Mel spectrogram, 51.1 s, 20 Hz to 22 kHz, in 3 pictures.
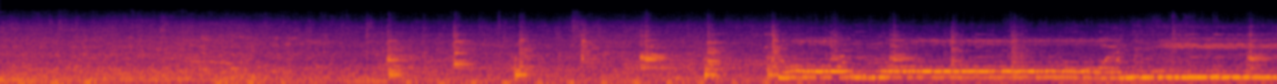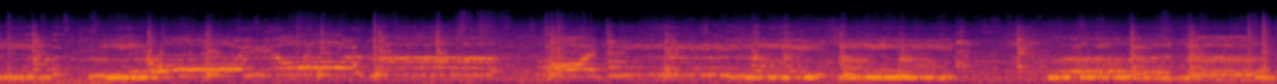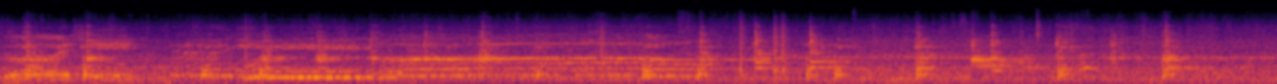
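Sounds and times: plucked string instrument notes: 0:00.0 - 0:51.0.

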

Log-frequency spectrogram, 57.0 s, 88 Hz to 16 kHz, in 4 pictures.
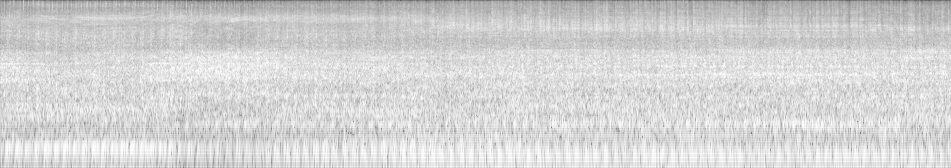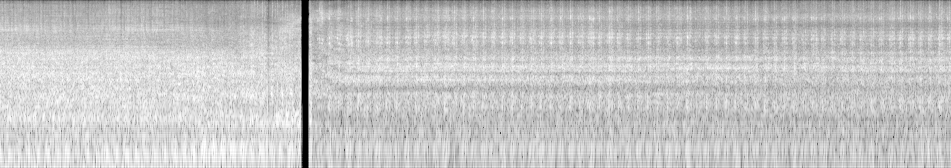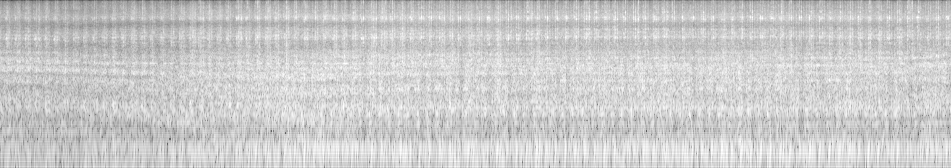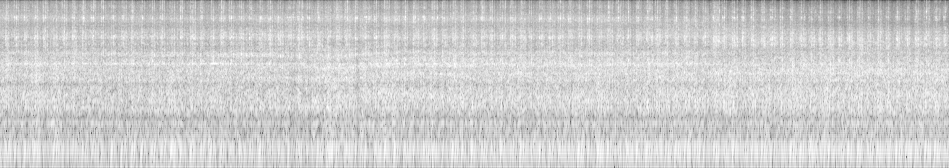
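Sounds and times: diesel tractor engine idling: 0:00.0 - 0:57.0.

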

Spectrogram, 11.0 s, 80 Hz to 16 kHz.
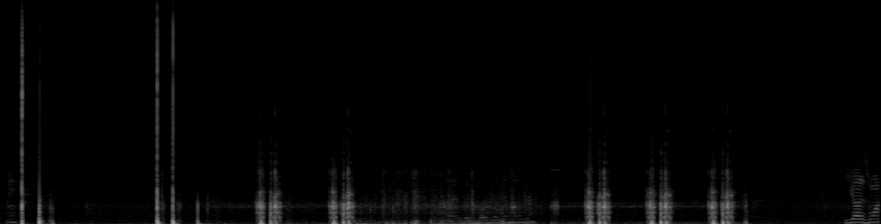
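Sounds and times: camera shutter clicking: 0:03.2 - 0:04.5, 0:07.4 - 0:09.3.

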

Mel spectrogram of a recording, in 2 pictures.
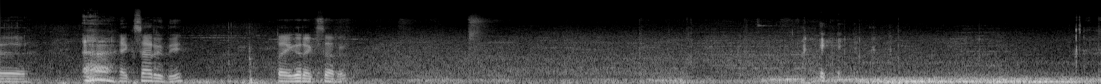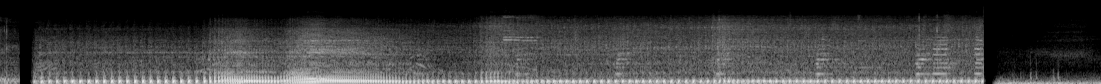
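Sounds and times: motorcycle engine idling and revving: 0:06.4 - 0:20.9.

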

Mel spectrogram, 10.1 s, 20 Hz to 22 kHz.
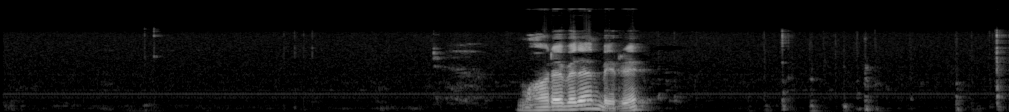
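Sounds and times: faint steady hum: 0:00.1 - 0:10.0
faint clicks: 0:01.4 - 0:01.7, 0:02.8 - 0:03.3.

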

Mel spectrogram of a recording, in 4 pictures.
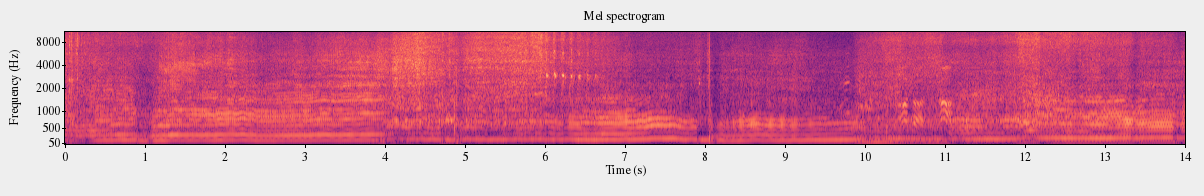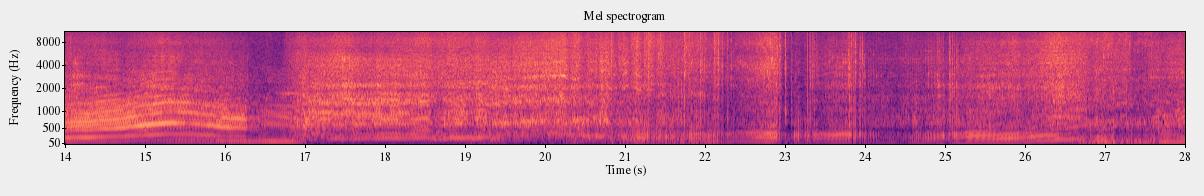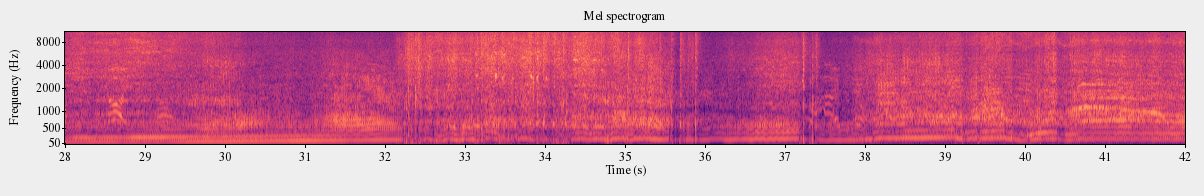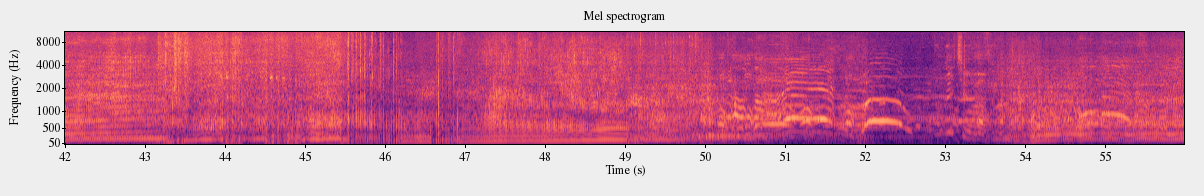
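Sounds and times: rally cars revving past: 0:00.0 - 0:51.0, 0:53.5 - 0:55.9.

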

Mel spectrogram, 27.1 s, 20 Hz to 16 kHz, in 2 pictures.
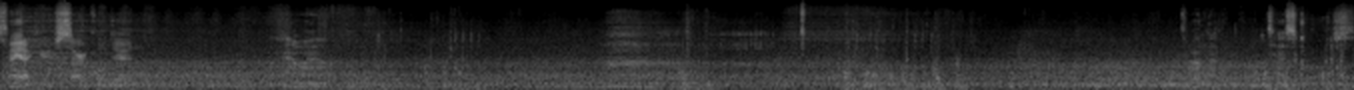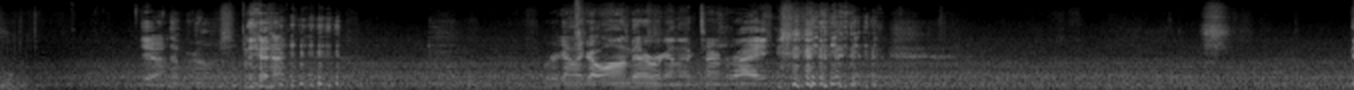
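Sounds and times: road noise: 0:00.0 - 0:27.0
truck engine rumble: 0:00.0 - 0:27.0.

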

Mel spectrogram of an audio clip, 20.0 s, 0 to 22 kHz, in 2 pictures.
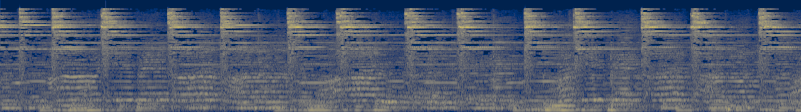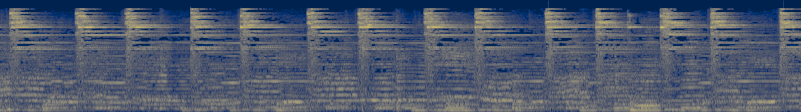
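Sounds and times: harmonium: 0:00.0 - 0:20.0
tabla drums: 0:00.0 - 0:20.0
voices singing: 0:00.0 - 0:20.0.

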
